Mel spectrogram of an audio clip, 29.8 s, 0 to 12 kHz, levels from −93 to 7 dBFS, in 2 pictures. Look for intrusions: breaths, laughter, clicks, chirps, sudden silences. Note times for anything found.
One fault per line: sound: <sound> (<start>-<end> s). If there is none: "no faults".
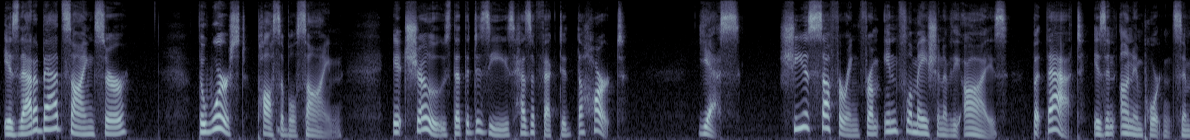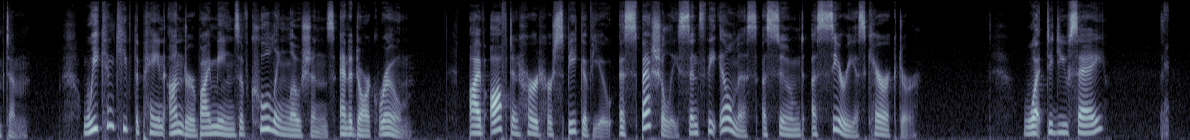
sound: laugh (29.4-29.5 s)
